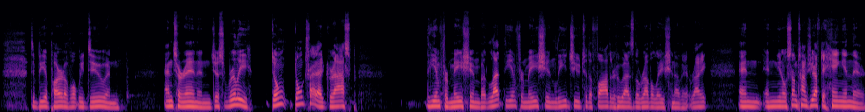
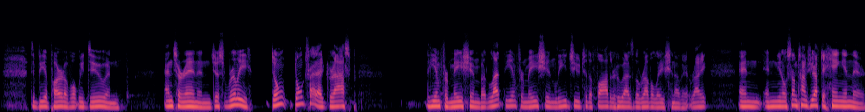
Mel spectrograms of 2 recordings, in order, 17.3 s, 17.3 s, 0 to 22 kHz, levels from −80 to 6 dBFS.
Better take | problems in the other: first | muffled; very slightly; fading above 4 kHz

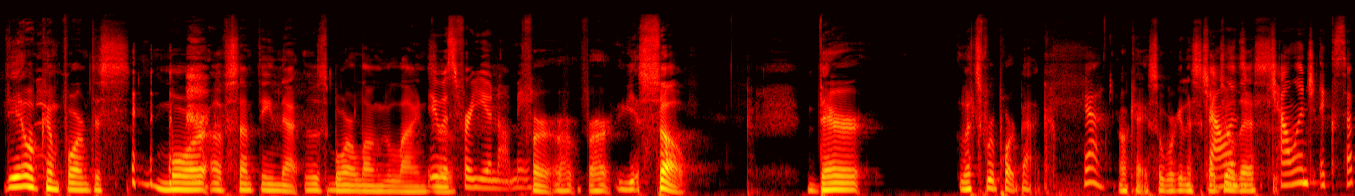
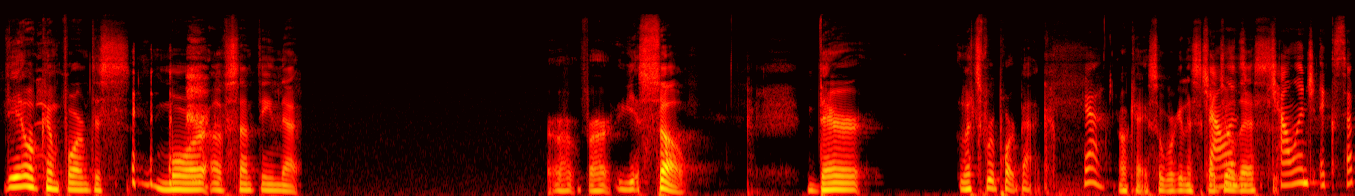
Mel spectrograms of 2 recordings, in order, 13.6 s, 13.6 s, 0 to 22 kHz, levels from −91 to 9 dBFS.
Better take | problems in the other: first | audio cutting out; at 3 s for 2.5 s

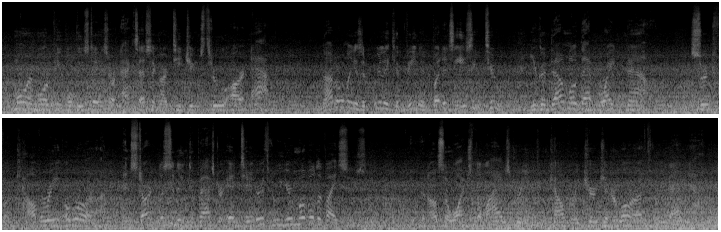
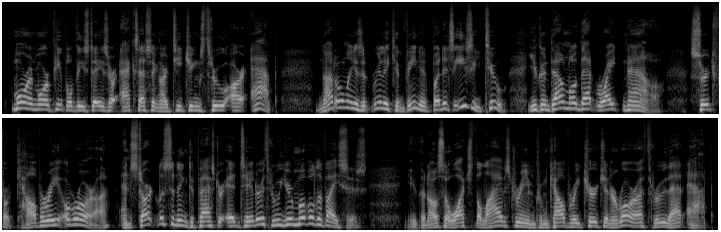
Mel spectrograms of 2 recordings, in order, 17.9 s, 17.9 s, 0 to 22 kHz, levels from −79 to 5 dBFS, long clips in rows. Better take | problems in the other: second | wind noise on the microphone; heavy; 2 dB below the speech

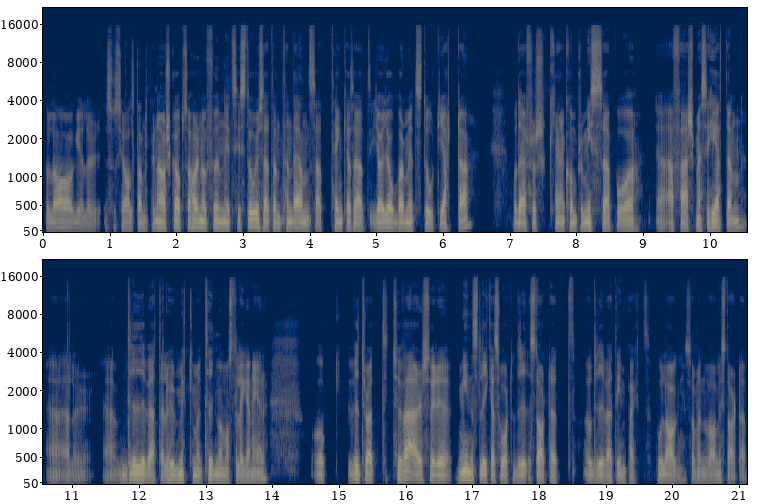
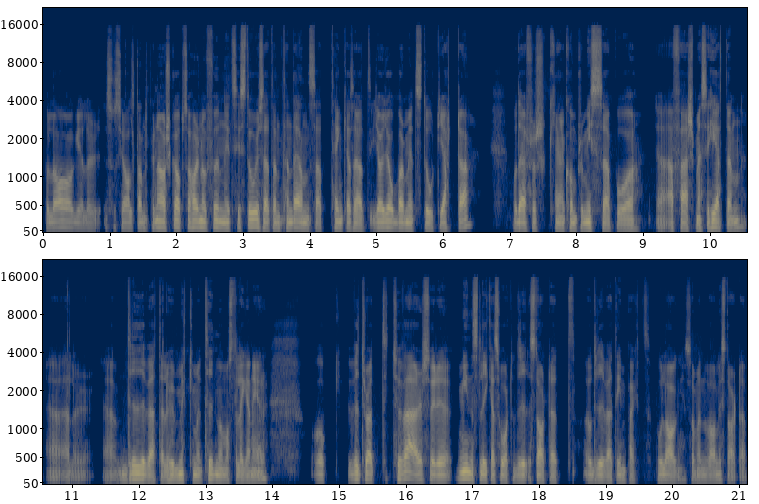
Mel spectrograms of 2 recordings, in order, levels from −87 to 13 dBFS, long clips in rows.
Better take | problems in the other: neither | none

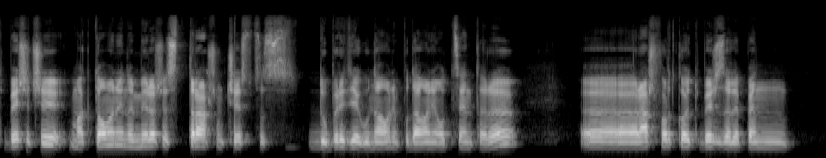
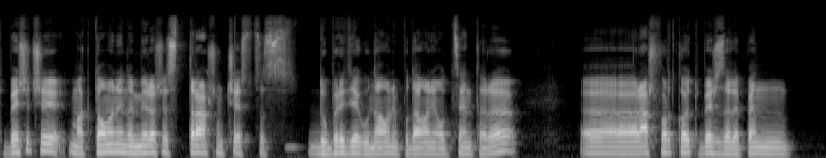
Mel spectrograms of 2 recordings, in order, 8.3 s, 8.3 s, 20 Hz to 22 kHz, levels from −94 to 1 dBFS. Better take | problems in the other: second | thin; very; fading below 300 Hz

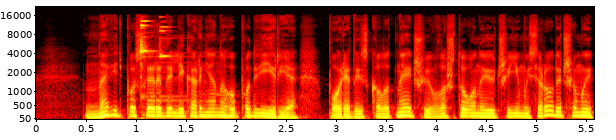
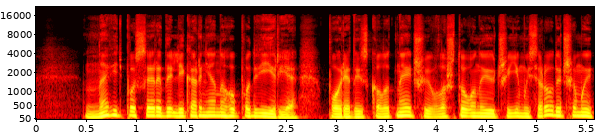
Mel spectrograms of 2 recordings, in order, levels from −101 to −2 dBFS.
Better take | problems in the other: second | doorbell; loud; at 1 s; peak 2 dB above the speech

